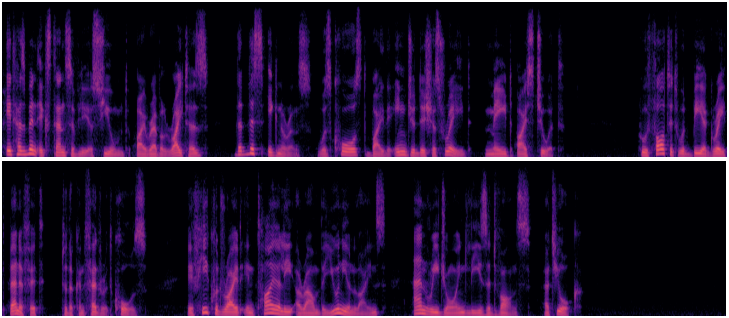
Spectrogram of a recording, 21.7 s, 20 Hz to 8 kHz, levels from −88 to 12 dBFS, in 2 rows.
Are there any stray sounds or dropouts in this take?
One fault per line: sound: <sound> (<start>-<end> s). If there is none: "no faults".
no faults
